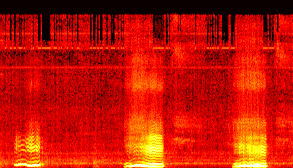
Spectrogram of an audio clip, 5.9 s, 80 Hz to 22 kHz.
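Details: Momo, an aged 18-year-old cat, snoring in her sleep: three wavering, whiny, tonal snores at two-second intervals, the first short and thin, the later ones fuller and longer, with a quiet room behind.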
